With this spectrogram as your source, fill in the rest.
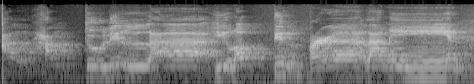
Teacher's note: Rabbil ini ba tasdid harus langsung ditekan dan jangan sampai mulur. Jangan rob, nggak boleh.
